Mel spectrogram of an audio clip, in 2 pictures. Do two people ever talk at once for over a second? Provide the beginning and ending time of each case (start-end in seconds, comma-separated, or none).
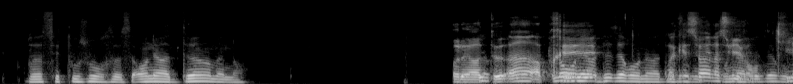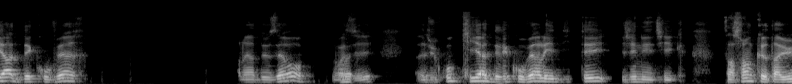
6.6-8.0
